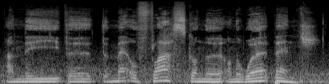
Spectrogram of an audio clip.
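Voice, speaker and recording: Casting: man playing calculating male crook for audio drama, wry and scheming, medium pitch, clear noise behind. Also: steady tone, normal speed, lightly acted. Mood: cold scheming. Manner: wry, scheming, colourful phrasing. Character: cold, calculating male swindler plotting murder. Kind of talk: audio play acting.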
